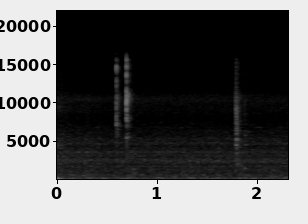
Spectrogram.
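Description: Near silence broken by three faint computer-mouse clicks: two close together about half a second in, and one near the end.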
